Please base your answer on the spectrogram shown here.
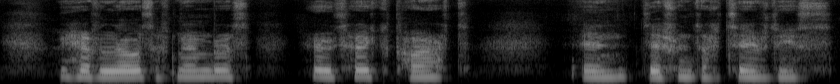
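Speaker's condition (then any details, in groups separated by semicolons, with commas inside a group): Down syndrome; age 17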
